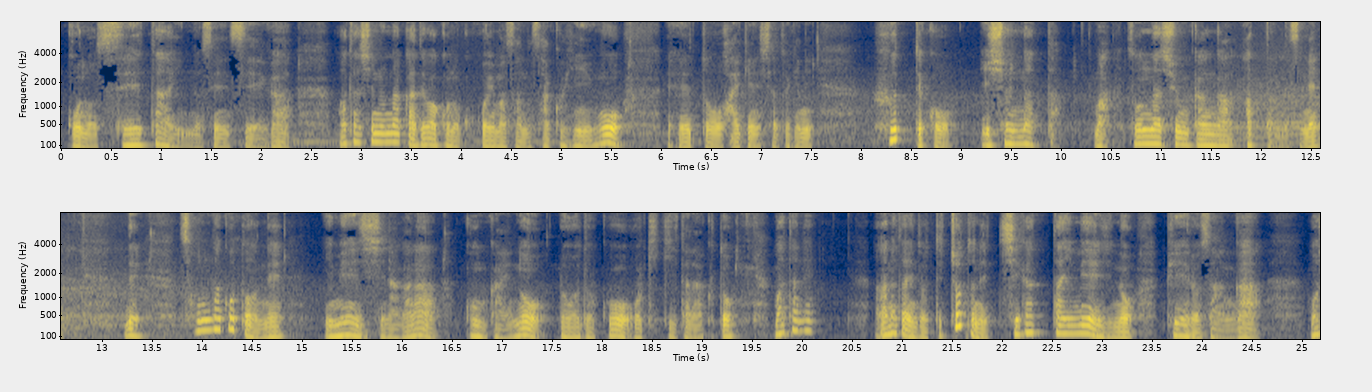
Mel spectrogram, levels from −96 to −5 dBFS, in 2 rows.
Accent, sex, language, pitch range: native, male, Japanese, 80-120 Hz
